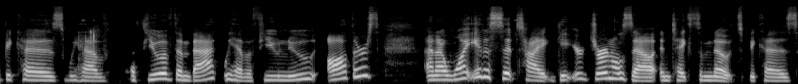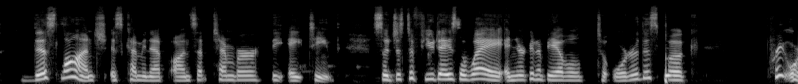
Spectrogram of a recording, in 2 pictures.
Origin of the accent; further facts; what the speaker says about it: Orlando, Florida, United States; I am from Orlando, Florida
